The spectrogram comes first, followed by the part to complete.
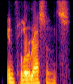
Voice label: "inflorescence", American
